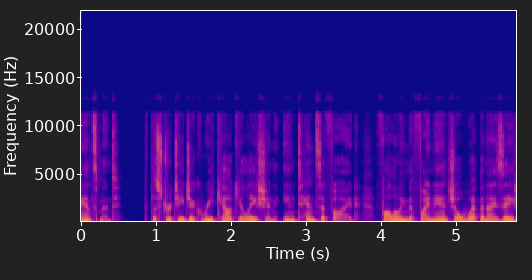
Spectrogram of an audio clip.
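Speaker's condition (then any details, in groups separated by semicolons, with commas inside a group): No condition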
